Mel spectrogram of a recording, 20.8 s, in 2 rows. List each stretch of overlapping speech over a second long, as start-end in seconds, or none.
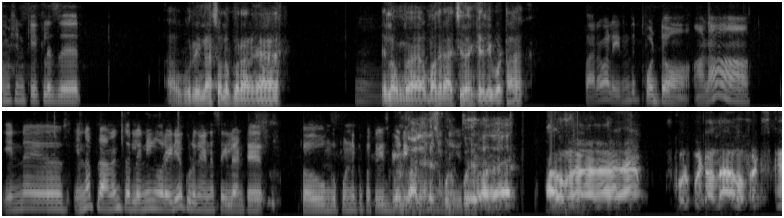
15.4-16.9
